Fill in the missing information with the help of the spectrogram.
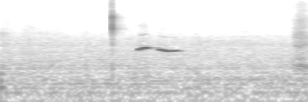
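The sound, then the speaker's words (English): A person whistles a short, two-part tune to themselves, a sliding note followed by a second held tone, preceded by a sharp click, with a soft low hum underneath and no talking. “Uh, I was whistling at myself because I, I'm tired, I guess.”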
